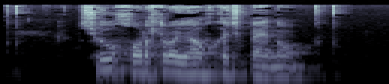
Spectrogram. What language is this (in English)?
Mongolian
